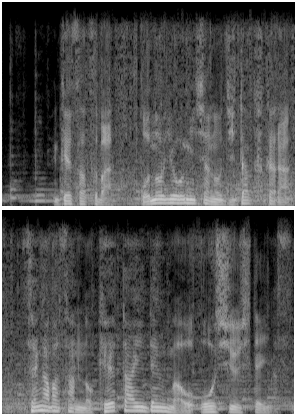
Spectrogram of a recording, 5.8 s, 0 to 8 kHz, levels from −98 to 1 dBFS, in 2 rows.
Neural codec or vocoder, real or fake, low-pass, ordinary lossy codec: vocoder, 22.05 kHz, 80 mel bands, WaveNeXt; fake; 7.2 kHz; Opus, 32 kbps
